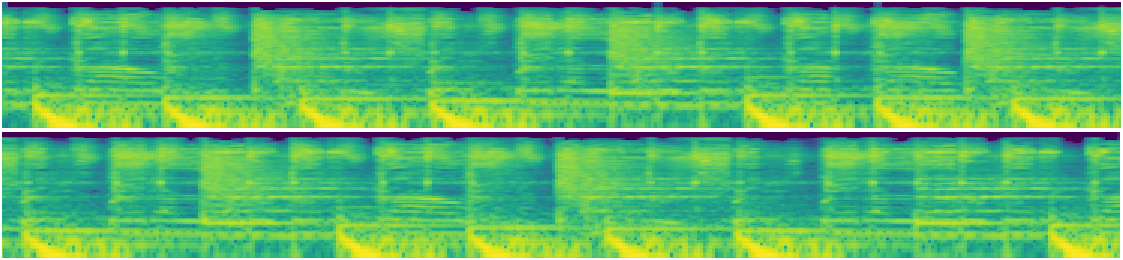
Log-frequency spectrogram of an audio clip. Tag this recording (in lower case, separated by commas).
music, sampler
